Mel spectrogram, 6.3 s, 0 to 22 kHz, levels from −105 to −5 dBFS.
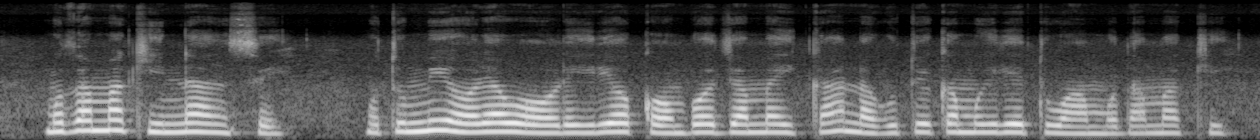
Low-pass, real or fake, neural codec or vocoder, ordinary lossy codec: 19.8 kHz; real; none; none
